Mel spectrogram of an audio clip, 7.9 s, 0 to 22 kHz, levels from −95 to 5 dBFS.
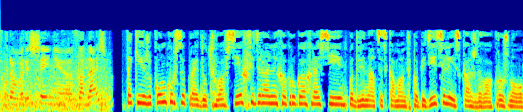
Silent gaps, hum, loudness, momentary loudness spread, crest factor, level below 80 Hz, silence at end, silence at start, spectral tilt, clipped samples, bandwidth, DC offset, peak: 1.71-1.80 s; none; -15 LUFS; 5 LU; 12 dB; -40 dBFS; 0 s; 0 s; -4.5 dB/octave; under 0.1%; 8.6 kHz; under 0.1%; -2 dBFS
